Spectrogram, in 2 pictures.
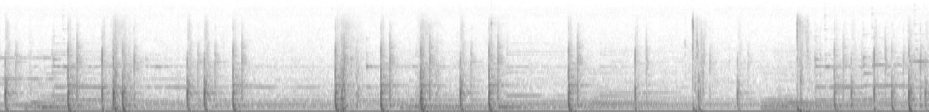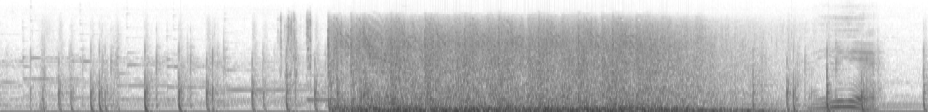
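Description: A loud explosive blast from Last Island of Survival bursts out after a run of sharp game thuds and taps, its dense roar lasting several seconds before fading, with a final crack at the end.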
